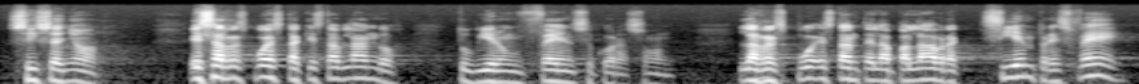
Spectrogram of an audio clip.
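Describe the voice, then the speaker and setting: In a church hall full of long reverb, a pastor reads scripture and leads his congregation in repeating phrases back to him. His voice is fairly high-pitched and his delivery a little slow.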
